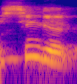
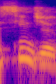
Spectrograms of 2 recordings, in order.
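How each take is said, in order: First: The g is pronounced as a hard g. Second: The g is not pronounced as a hard g. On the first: This is how the family at home called it. "para mim, conhecia como Singer" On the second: This is probably the proper pronunciation. "deve ser Singer"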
